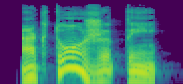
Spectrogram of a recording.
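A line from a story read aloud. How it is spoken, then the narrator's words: Soft question. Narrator (Russian): мягко спросил Сумароков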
